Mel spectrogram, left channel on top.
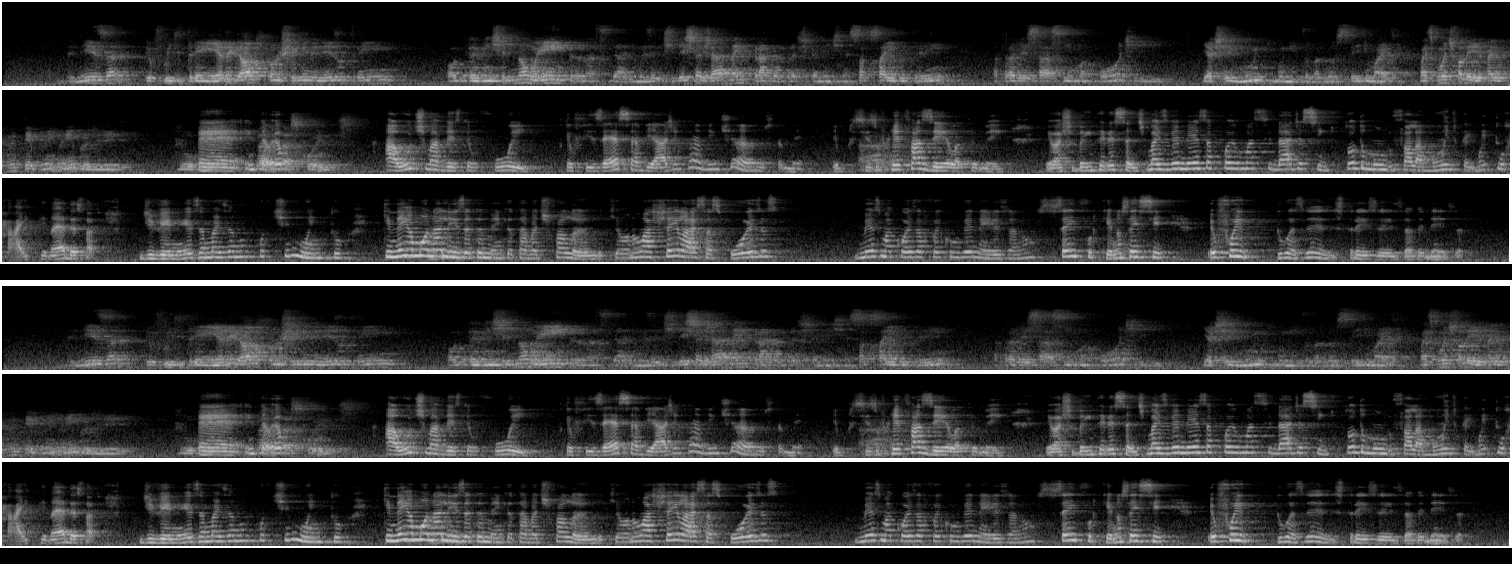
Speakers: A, on the left; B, in the centre.
A: Veneza, eu fui
B: Uhum.
A: de trem. E é legal que quando chega em Veneza, o trem, obviamente, ele não entra na cidade, mas ele te deixa já na entrada praticamente, né? Só sair do trem, atravessar assim uma ponte e, e achei muito bonito lá, gostei demais. Mas como eu te falei, já faz muito tempo, nem lembro direito do,
B: É, então,
A: da-
B: eu
A: das coisas.
B: A última vez que eu fui, que eu fiz essa viagem, foi há 20 anos também. Eu preciso
A: Ah,
B: refazê-la também. Eu acho bem interessante. Mas Veneza foi uma cidade assim que todo mundo fala muito, tem muito hype, né, dessa de Veneza, mas eu não curti muito. Que nem a Mona
A: hum,
B: Lisa também que eu estava te falando, que eu não achei lá essas coisas. Mesma coisa foi com Veneza. Não sei por quê. Não
A: hum.
B: sei se eu fui duas vezes, três vezes a Veneza.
